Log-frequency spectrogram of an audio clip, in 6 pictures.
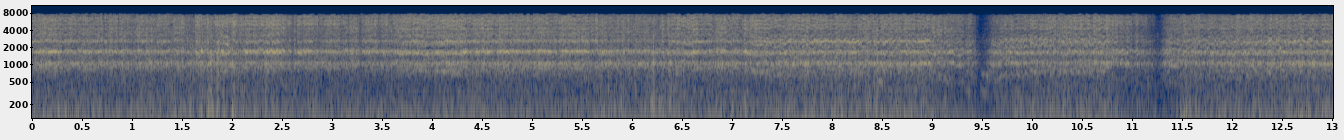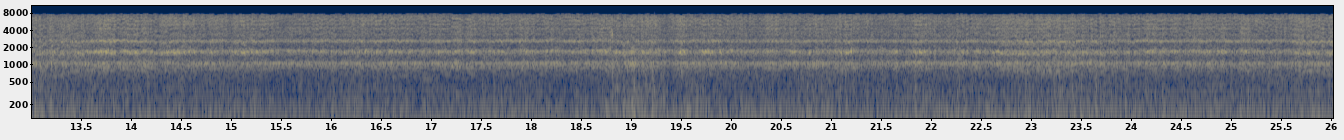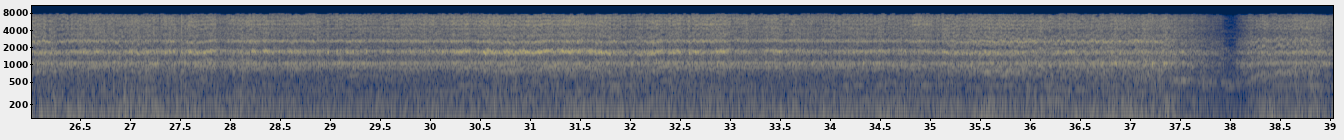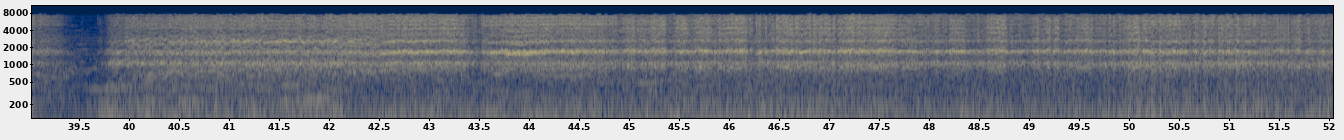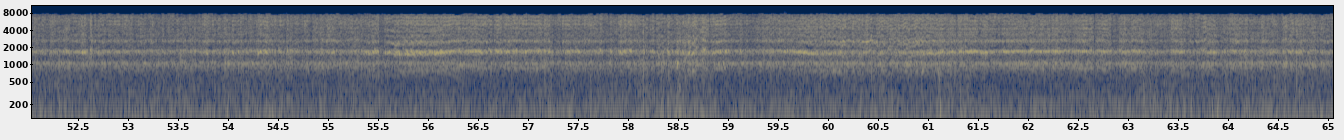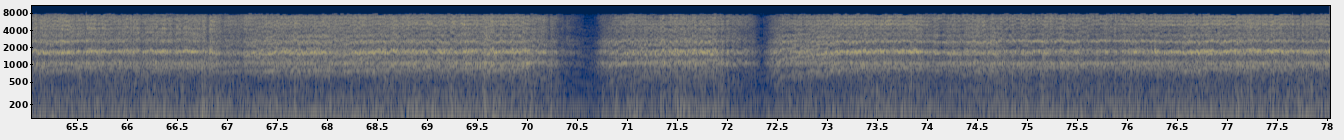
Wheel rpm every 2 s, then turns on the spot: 230, 220, 230, 220, 140, 130, 210, 230, 230, 230, 230, 220, 230, 220, 230, 230, 230, 230, 170, 80, 170, 220, 230, 230, 230, 230, 230, 230, 230, 230, 220, 230, 230, 220, 190, 120, 150, 220, 220.
none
